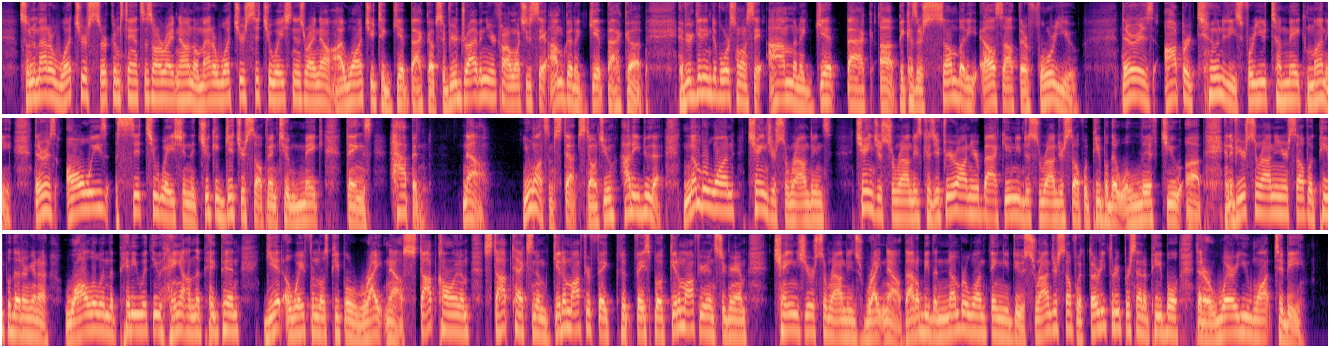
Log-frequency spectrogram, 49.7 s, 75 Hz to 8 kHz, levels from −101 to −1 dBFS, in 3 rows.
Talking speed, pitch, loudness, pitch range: 235 wpm, 135 Hz, -18 LUFS, 120-150 Hz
